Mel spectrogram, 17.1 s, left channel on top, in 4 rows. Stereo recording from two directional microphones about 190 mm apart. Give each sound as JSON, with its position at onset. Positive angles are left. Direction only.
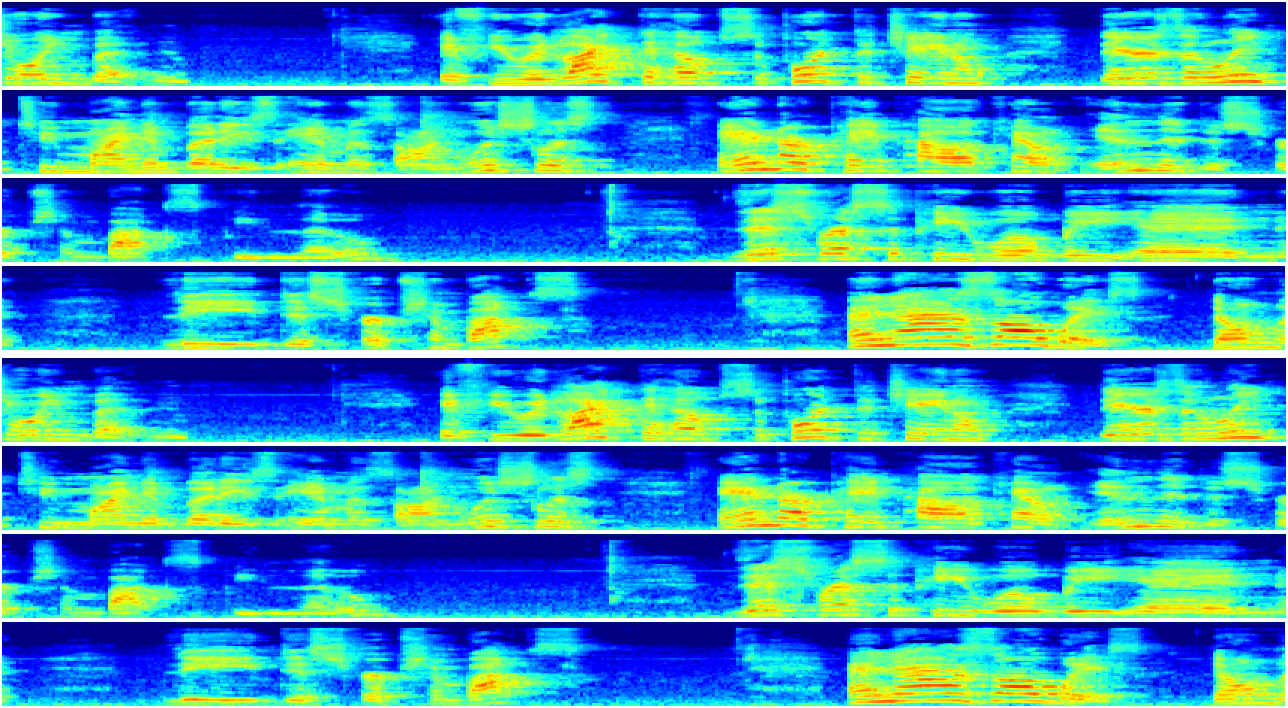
{"t": 0.0, "sound": "a woman's voice", "side_deg": 15}
{"t": 1.5, "sound": "a woman's voice", "side_deg": 15}
{"t": 10.5, "sound": "a woman's voice", "side_deg": 15}
{"t": 15.6, "sound": "a woman's voice", "side_deg": 15}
